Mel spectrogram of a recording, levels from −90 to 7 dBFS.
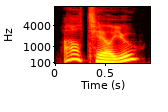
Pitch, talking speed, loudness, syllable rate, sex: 185 Hz, 190 wpm, -15 LUFS, 3.7 syllables/s, male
